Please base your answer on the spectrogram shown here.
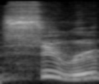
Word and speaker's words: Tsuru: but today shrine maiden suru because the t is silent and in a world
